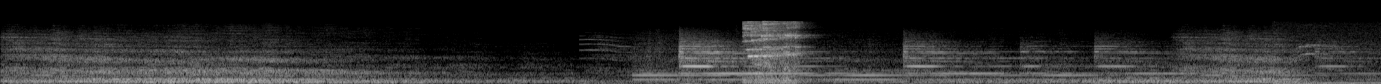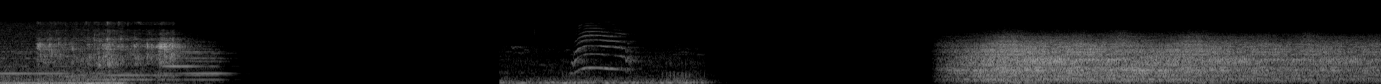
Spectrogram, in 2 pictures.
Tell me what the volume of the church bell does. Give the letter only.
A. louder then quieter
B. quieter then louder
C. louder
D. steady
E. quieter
E.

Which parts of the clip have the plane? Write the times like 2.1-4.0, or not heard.
0.0-13.2, 23.1-27.5.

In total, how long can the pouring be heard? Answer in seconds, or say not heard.
2 s.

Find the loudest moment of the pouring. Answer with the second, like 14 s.
8 s.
